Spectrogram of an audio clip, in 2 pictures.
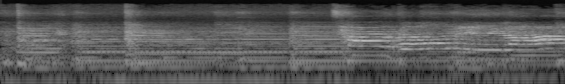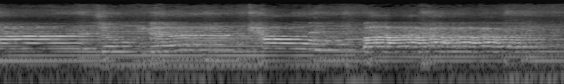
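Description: Two acoustic guitars playing together, strummed and picked chords, with a voice singing long held notes over them from about two and a half seconds in.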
